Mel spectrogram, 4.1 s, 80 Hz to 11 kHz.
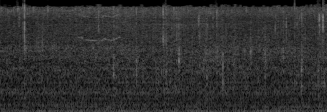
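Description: A 2020 Ford F-250's 6.2-litre gas V8 running steadily at low speed as the truck rolls slowly past, with scattered small crackles from tyres on gravel.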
